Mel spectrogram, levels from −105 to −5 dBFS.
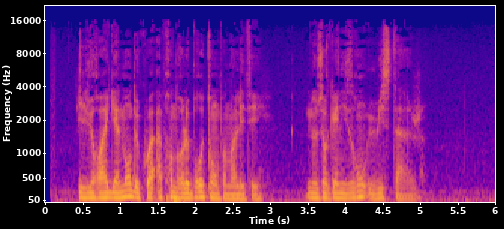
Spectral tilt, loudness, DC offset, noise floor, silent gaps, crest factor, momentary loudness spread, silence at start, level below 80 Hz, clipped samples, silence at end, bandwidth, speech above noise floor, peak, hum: -6.5 dB/octave; -29 LUFS; under 0.1%; -57 dBFS; none; 16 dB; 12 LU; 0.45 s; -46 dBFS; under 0.1%; 0.35 s; 15 kHz; 29 dB; -14 dBFS; none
